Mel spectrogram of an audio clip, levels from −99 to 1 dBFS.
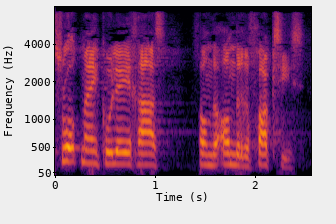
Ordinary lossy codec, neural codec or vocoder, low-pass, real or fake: MP3, 48 kbps; none; 7.2 kHz; real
